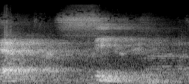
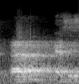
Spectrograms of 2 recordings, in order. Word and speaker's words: APSCE: How does this abbreviation be pronounced? By some of you missed last year's opening ceremony. Those are another training. It's APSCE. It's not APSCE. It's APSCE. Yeah. So pronounce properly and you can from insiders. It's APSCE. Now, first of all, we'd like to thank Jessie.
